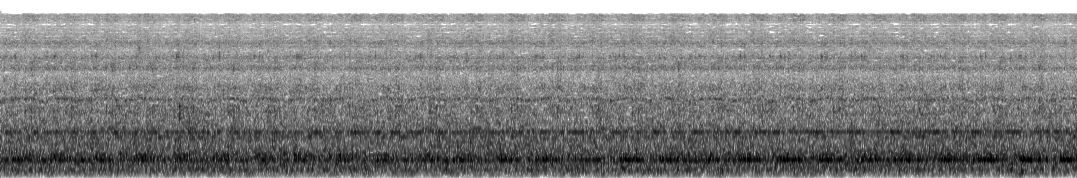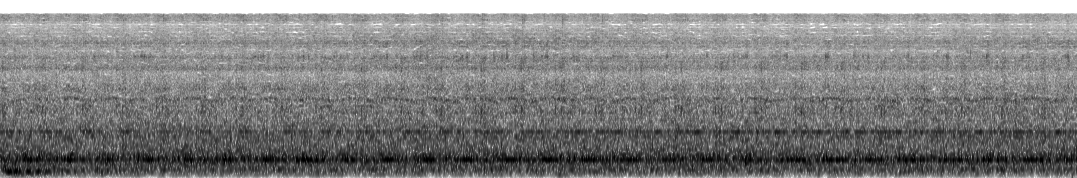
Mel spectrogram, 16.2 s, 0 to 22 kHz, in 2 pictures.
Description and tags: Ceiling Fan (Indoor)
An unstable ceiling fan running at a low speed in my living room.
Technical Details:
Duration: 0:00:16.16
ceilingfan, fan, indoor, slow, speed, unstable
